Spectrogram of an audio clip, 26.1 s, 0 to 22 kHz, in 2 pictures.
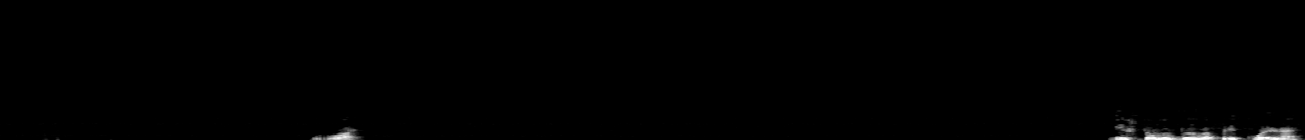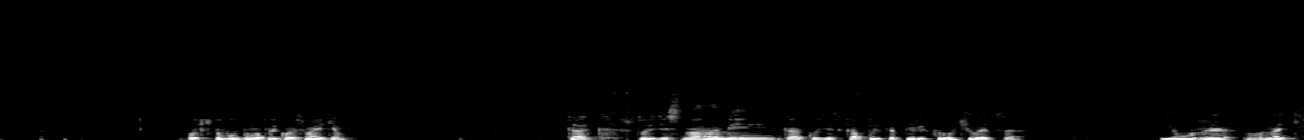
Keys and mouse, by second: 0.4 click, 13.3 space, 14.9 click, 19.1 click, 20.2 click, 22.3 r, 23.8 click, 24.9 g.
